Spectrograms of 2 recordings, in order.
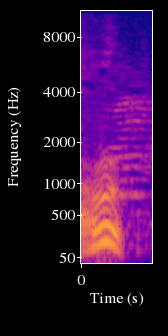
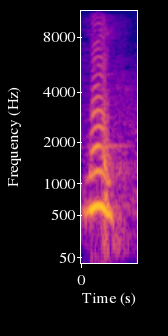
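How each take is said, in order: First: The bark is deep, with bass. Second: The bark is high and light, like a puppy.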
